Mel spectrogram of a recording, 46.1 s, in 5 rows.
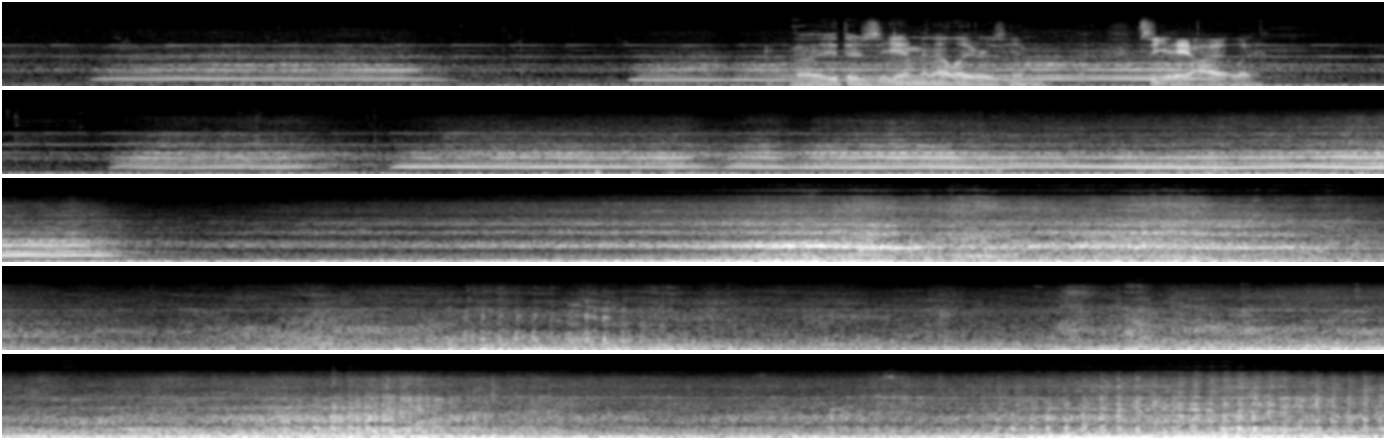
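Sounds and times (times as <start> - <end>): diesel locomotive engines passing: 0.0 - 46.0
locomotive air horn: 0.6 - 3.0, 4.2 - 5.4, 6.8 - 7.8, 10.0 - 19.4, 22.2 - 27.8.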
